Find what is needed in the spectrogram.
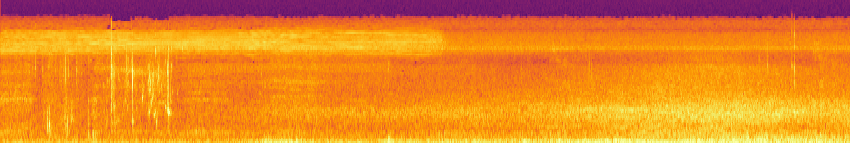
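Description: Shallow river water sloshing and trickling as an angler wades through it, louder in the second half, over a low rumble of wind on the microphone.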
